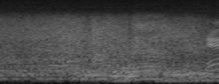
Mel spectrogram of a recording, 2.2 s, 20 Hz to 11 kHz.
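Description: Monster trucks Carolina Crusher and Nightlife Chevrolet roar side by side in a 1990 TNT Monster Truck Challenge race at Flemington, New Jersey, their loud engines droning steadily under an announcer's voice.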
